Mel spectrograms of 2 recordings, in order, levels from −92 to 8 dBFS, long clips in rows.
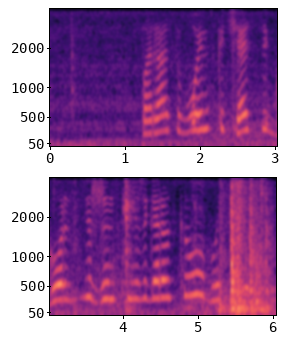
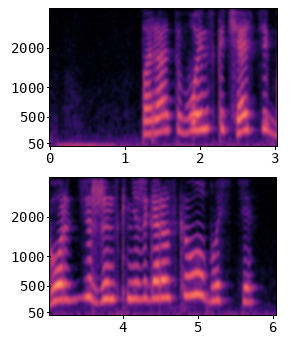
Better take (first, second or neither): second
